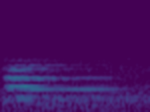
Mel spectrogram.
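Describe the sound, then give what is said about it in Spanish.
A single bell strike rings out with a bright, sustained metallic tone that hums steadily and fades slightly over a second and a half. No one speaks. “Nos salvó la campana otra vez.”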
